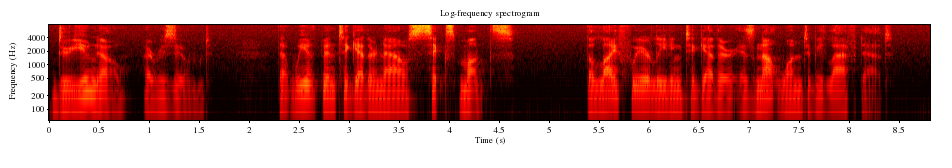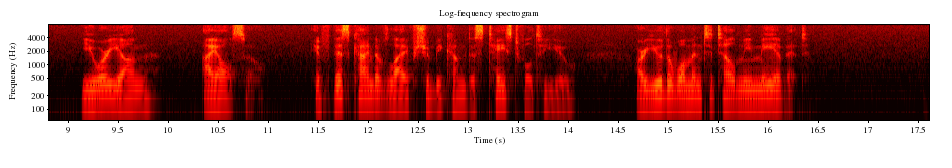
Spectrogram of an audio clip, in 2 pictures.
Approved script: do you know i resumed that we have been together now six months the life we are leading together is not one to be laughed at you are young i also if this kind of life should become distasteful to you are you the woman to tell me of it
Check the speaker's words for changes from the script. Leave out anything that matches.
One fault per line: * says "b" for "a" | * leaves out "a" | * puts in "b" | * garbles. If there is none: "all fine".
* puts in "me"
